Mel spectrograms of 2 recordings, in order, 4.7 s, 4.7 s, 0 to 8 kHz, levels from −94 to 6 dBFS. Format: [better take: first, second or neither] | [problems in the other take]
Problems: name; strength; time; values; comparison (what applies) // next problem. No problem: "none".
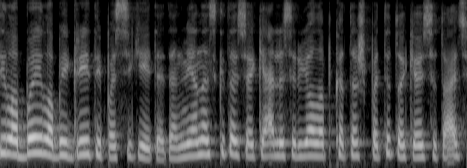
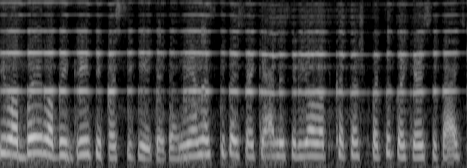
first | noise reduction (neural mask model RNNoise)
